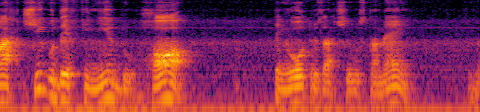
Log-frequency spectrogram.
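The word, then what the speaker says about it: ὁ: A única diferença que nós vemos é que aqui, antes de logos, tem o ômicron com a aspiração forte, que nós pronunciamos como ró. Ró.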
